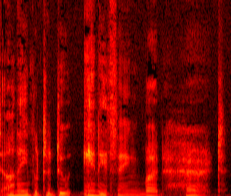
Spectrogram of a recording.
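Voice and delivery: usual speaking voice

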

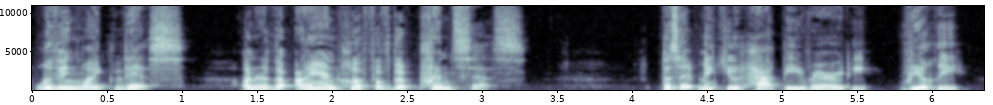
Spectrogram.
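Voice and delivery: high, pressing, incredulous questioning; impassioned rant. A narrator's reading. Twilight challenges Rarity about utopia, impassioned and high. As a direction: build a fervent challenge to a friend. Ranting against life under the princess.

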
